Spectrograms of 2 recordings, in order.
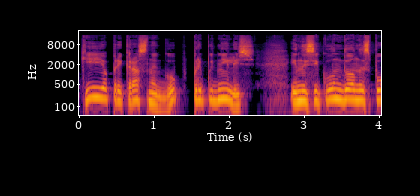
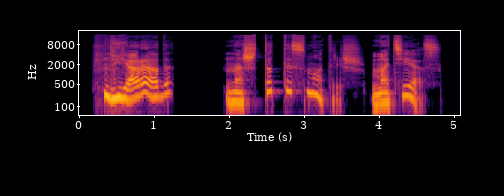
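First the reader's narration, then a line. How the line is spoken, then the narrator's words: Low purring voice. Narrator (Russian): Низкое мурлыканье ее голоса вибрировало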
